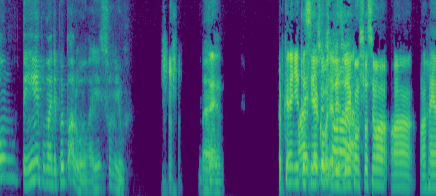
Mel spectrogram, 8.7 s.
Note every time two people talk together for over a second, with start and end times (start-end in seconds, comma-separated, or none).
5.9-7.2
